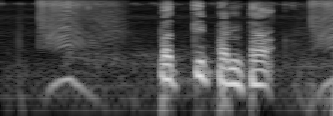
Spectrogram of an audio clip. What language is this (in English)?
Telugu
